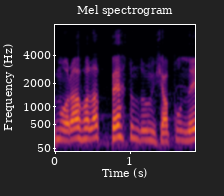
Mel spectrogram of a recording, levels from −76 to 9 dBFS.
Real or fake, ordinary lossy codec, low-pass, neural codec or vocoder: real; none; 7.2 kHz; none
